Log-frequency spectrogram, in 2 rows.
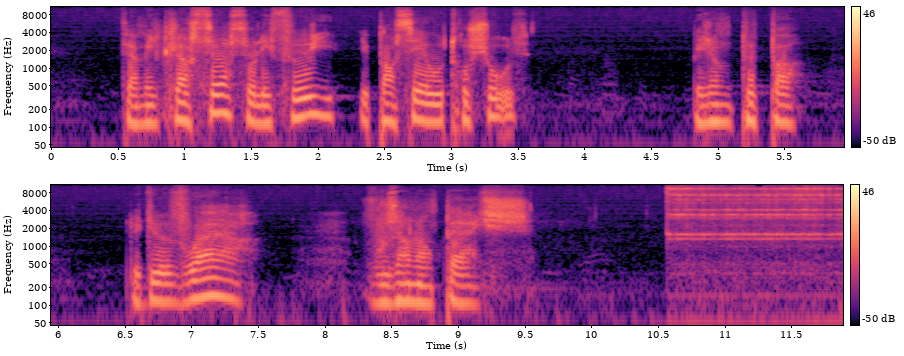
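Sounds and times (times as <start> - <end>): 
speech: 0.6 - 3.7, 4.8 - 5.7, 6.5 - 7.5, 8.3 - 9.6
telephone bell ringing: 10.6 - 11.8.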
